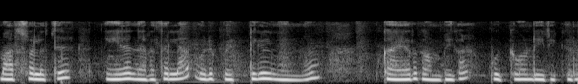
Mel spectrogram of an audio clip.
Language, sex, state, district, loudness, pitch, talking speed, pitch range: Malayalam, female, Kerala, Kollam, -14 LUFS, 235 Hz, 105 wpm, 225-255 Hz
